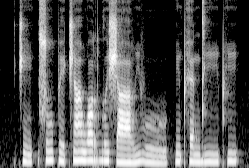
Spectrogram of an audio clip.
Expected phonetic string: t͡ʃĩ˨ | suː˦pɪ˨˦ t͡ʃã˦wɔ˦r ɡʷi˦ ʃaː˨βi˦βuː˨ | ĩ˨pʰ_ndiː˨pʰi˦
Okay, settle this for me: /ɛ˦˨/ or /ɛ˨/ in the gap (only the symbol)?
ɛ˨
